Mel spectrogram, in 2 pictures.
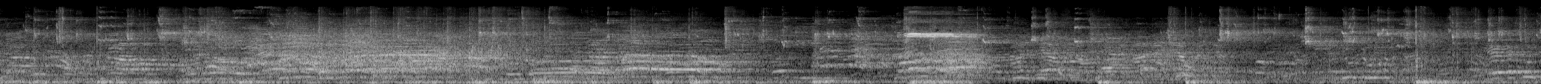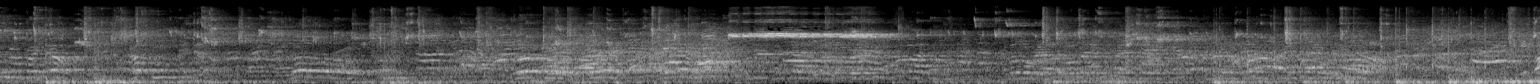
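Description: Basketball game sound in a gym: a ball dribbling on the hardwood floor, with voices calling out across the court. Two shrill referee whistle blasts are the loudest sounds, a short one about nine seconds in and a longer one a little past the twenty-second mark.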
